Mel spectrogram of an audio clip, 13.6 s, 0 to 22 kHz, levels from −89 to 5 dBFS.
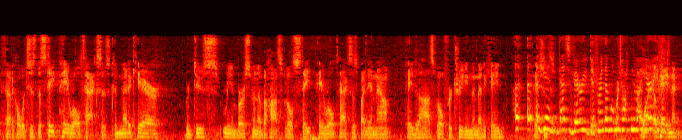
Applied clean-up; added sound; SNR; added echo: none; none; none; none.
